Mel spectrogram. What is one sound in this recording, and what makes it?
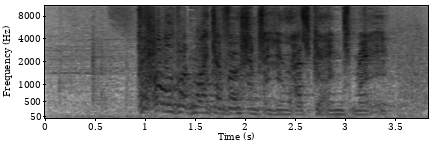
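A woman screams.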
